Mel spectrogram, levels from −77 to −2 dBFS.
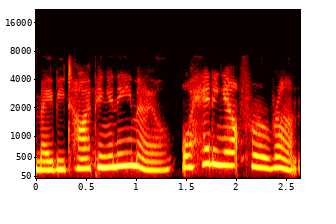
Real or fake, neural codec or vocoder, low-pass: real; none; 7.2 kHz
